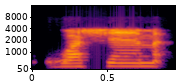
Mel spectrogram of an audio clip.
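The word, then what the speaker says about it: Joachim: It's called Beekeeping by Washim Peterson, I think, is how it's pronounced.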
